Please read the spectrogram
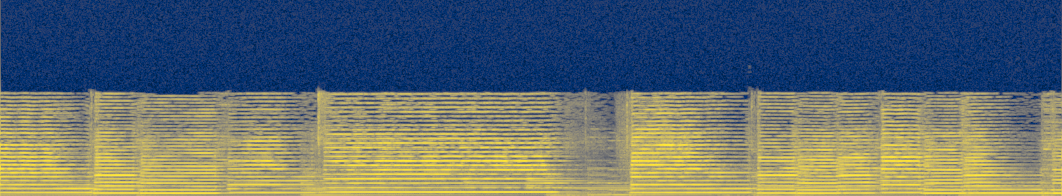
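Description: Alto saxophone playing a slow praise-song melody over a backing accompaniment. The notes are mostly held, with one long sustained note held for about two and a half seconds in the middle and a brief breath break just after it.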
